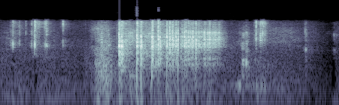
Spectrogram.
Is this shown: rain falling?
no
